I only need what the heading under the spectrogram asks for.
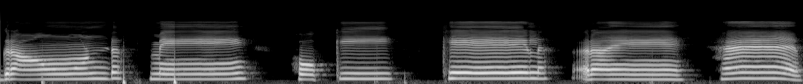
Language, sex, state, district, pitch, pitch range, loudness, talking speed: Hindi, female, Punjab, Fazilka, 250 Hz, 235-265 Hz, -13 LUFS, 45 wpm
